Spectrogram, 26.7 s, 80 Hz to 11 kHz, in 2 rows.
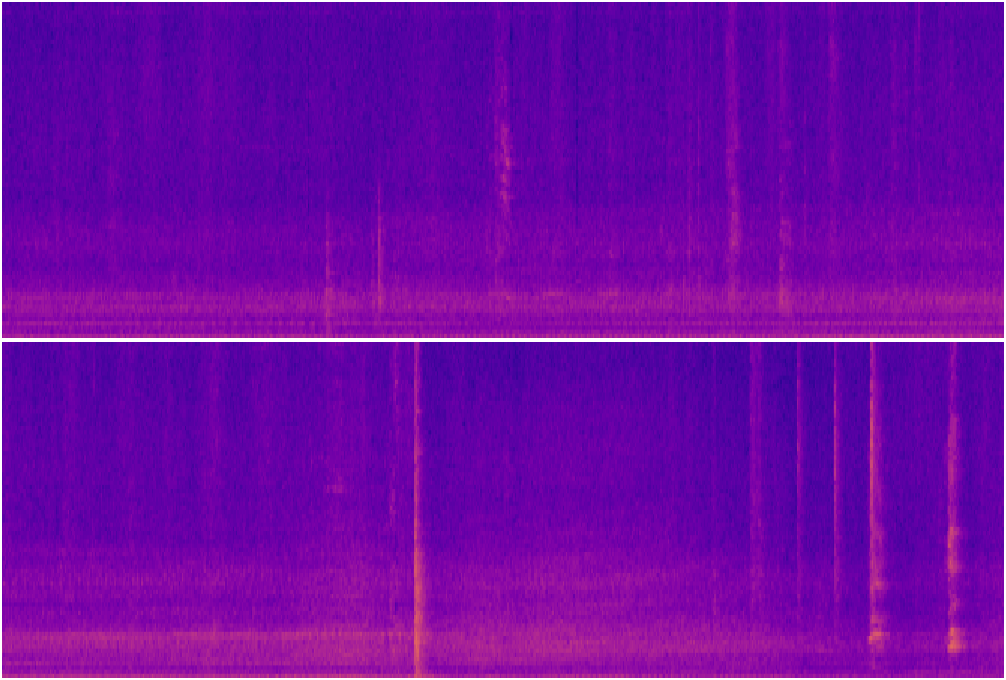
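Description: Merlo 37.10 telehandler's diesel engine running steadily, a constant low hum. A single sharp knock comes about two-thirds of the way through, and a couple of brief high-pitched sounds come near the end.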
